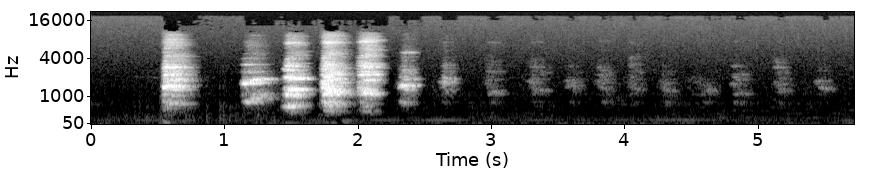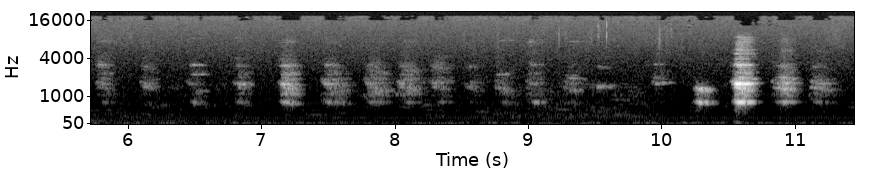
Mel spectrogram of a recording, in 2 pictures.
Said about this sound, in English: Here's an excited hen yelp. This is what you want to do when you get a hen fired up at you. This is what you kind of want to do.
